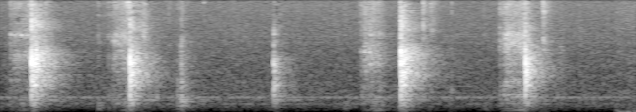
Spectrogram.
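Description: Potatoes are cut into small pieces with a knife on a board for Korean potato pancakes, five or six crisp, evenly spaced chops ringing out close and clear in a quiet kitchen.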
